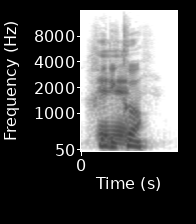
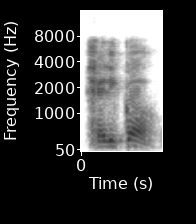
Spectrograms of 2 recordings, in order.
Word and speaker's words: Jericó: ¿cómo se dice Jericó? – Jericó. – Jericó, apenas nosotros entramos a Israel.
